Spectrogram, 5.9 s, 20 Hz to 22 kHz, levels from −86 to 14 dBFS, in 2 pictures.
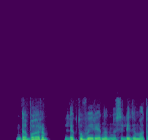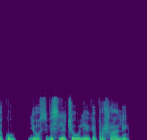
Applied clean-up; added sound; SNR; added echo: none; none; none; none.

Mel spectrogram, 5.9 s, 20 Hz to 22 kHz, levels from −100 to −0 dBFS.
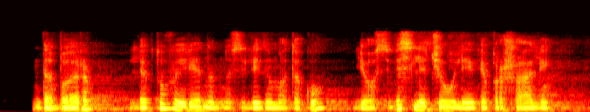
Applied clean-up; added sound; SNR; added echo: none; none; none; reverberation time 1.2 s.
